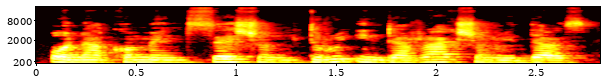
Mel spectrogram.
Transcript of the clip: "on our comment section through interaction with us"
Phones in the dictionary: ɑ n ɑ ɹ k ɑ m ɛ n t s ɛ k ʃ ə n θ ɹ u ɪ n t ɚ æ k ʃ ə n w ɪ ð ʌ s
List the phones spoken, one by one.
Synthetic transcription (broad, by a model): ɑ n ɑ k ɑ m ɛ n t s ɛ ʃ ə n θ ɹ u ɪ n t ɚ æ k ʃ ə n w ɪ ð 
